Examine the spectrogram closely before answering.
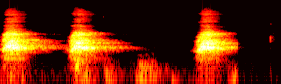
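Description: A dog barks three times, loud: two quick barks in succession, then a short pause before a final one. No one speaks.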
